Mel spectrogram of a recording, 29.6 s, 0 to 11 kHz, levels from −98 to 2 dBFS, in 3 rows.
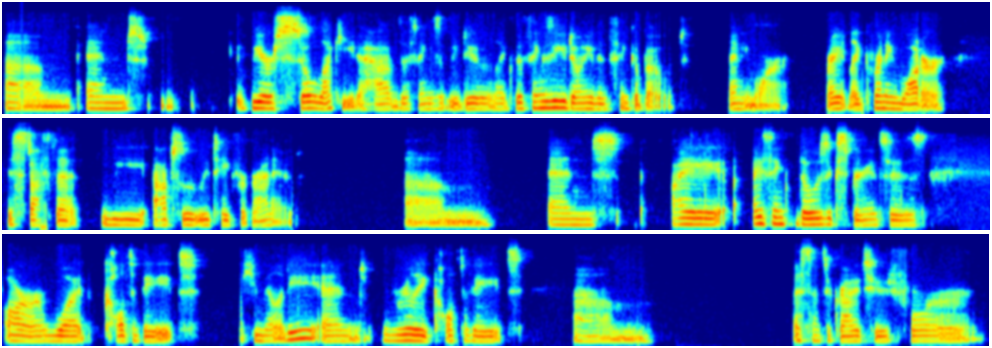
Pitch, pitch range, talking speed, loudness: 165 Hz, 155-180 Hz, 110 wpm, -21 LUFS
